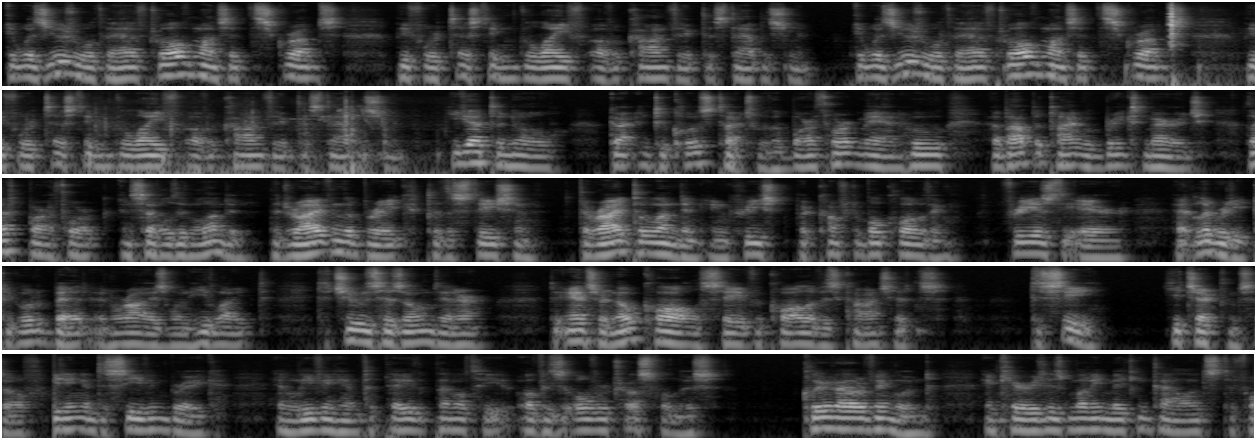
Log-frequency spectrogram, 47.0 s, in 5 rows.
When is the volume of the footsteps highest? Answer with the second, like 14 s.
9 s.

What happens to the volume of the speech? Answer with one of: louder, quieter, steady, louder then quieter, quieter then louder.
steady.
